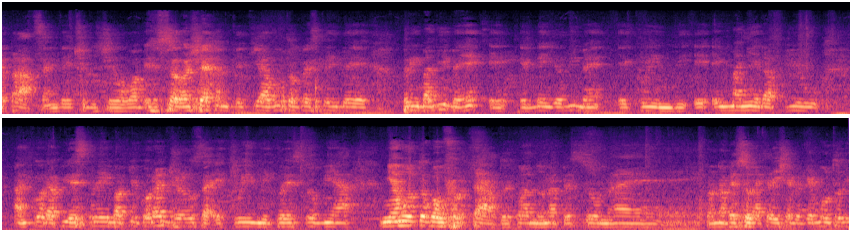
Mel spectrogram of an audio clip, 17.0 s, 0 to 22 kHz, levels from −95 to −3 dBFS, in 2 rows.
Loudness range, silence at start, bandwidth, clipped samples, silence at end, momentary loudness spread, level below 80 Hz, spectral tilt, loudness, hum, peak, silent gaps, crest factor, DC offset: 5 LU; 0 s; 13.5 kHz; under 0.1%; 0 s; 10 LU; -40 dBFS; -6.5 dB/octave; -19 LUFS; none; -2 dBFS; none; 16 dB; under 0.1%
